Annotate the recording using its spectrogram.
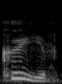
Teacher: But it looks like a K and has the same phonetic value in both Ukrainian and English. My wife pronounces this as an aspirated K.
